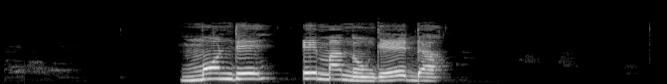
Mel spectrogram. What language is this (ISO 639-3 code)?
dua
